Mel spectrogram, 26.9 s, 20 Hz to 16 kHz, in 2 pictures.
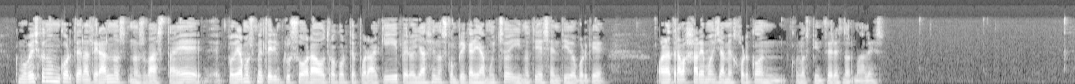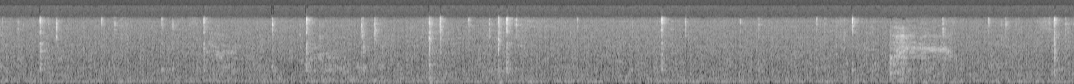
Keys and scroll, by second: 5.2 ctrl+z, 18.2 space.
